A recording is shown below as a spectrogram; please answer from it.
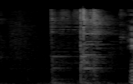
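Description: A stainless-steel sieve handled over a steel pan after hot milk has been poured through it: a brief scrape with one light metallic clink about a second in.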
